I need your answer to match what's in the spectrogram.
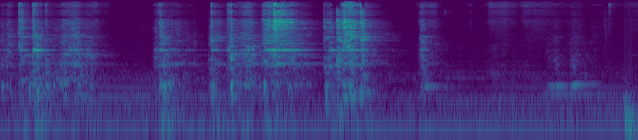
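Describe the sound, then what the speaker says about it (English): A metal canning lid and ring band fitted onto a glass jar of pork broth, a few light clinks and scrapes close by, then quieter handling. "Let's put a lid and ring band on."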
